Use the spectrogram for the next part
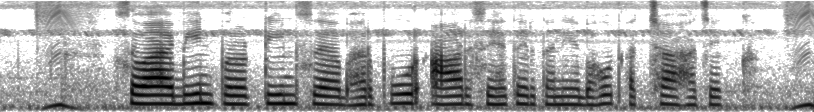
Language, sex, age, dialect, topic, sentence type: Magahi, female, 18-24, Northeastern/Surjapuri, agriculture, statement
